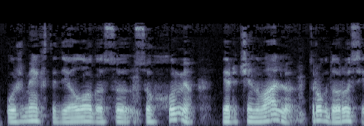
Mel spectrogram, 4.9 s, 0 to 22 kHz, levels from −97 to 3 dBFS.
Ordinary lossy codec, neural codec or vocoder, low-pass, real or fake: MP3, 48 kbps; vocoder, 48 kHz, 128 mel bands, Vocos; 19.8 kHz; fake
